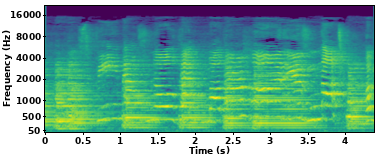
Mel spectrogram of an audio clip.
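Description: A woman singing a comic musical-theatre song with piano accompaniment, her held notes wavering with vibrato.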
